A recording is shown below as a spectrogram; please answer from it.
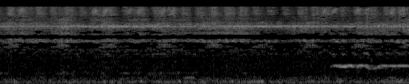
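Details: Village crickets at night keep up a continuous, high, buzzing chorus with a steady ringing tone and throbbing pulses, and a low whistled note begins near the end.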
